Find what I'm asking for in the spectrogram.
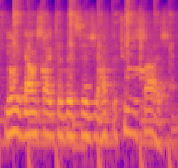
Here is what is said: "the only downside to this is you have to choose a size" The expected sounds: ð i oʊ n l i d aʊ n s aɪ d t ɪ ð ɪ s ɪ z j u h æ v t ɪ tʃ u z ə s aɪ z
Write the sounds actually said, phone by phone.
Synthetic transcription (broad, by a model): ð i oʊ n l i d aʊ n s aɪ d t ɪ ð ɪ s ɪ z j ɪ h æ f t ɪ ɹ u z ə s aɪ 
